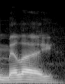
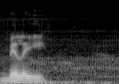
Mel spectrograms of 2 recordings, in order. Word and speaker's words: melee: I want to melee one of them. A to melee. 2 bottles. Melee. I used to pronounce it Millie. Apparently you can pronounce it both ways, apparently.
